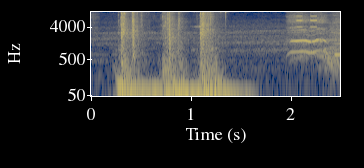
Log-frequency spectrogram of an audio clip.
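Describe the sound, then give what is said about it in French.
A door lock in the film Scream clunks shut with three heavy mechanical thunks in quick succession, followed by a brief rising electronic chime. No one speaks. “Non, mais non Porte verrouillée.”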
